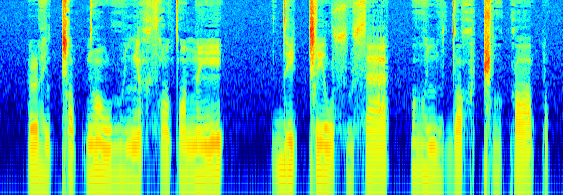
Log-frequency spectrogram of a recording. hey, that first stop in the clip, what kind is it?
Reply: click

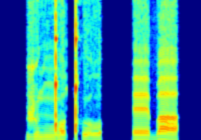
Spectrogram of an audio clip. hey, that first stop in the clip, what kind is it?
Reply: click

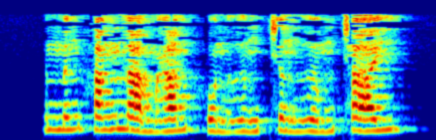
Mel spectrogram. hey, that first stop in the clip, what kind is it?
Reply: plain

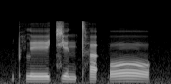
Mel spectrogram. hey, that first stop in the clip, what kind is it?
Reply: aspirated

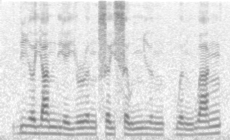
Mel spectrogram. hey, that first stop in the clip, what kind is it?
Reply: implosive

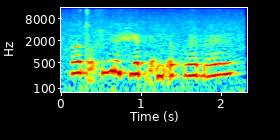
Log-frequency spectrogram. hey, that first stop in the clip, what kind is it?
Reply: plain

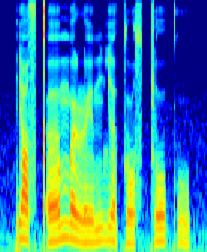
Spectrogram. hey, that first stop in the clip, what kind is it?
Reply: ejective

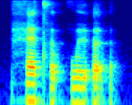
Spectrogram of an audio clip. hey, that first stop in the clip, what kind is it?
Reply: aspirated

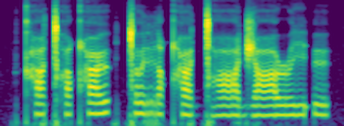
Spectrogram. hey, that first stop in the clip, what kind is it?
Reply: aspirated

